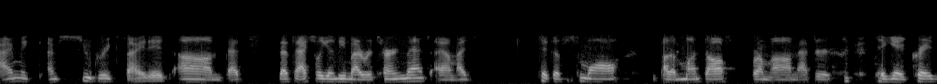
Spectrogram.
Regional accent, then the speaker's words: Texas, United States; Right. So just to kind of clarify it, I'm actually a Texan. I started in Alaska, however.

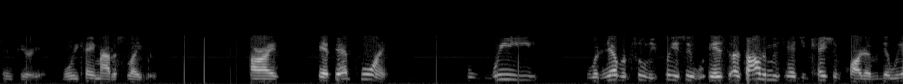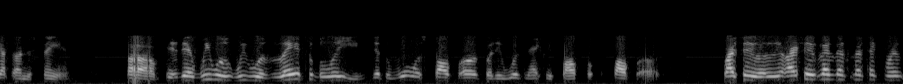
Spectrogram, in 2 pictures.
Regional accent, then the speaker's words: Arkansas, United States; I grew up in Arkansas

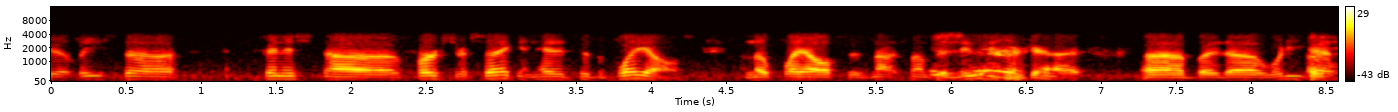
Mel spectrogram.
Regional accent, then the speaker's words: South Carolina, United States; I grew up in Calden County, which is now would be Calden County High School. Back in the day, it was Walterboro.

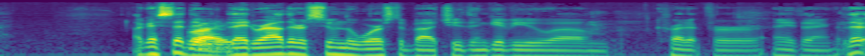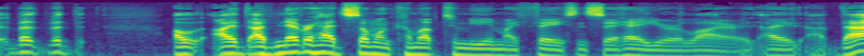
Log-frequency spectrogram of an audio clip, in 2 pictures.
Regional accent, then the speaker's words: United States; I was the only American that was there at the time

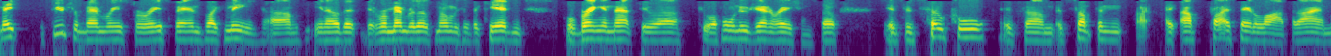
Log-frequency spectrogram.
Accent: Central Pennsylvania, United States; as a kid growing up in Central Pennsylvania

